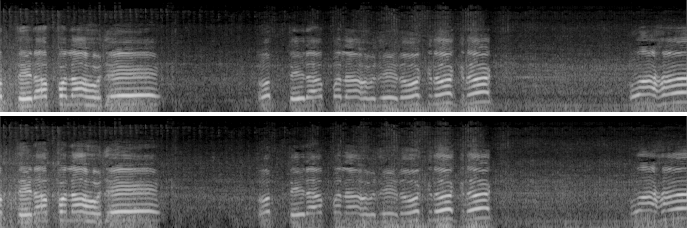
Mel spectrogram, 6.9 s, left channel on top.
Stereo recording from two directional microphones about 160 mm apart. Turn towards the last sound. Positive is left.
turn(degrees=-10)  # may be behind; listen again after turning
